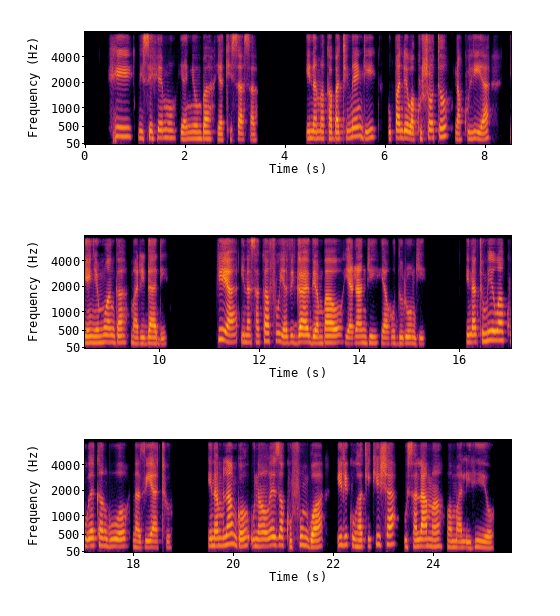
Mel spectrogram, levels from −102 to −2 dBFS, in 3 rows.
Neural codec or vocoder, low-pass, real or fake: codec, 16 kHz, 2 kbps, X-Codec, HuBERT features, trained on balanced general audio; 7.2 kHz; fake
